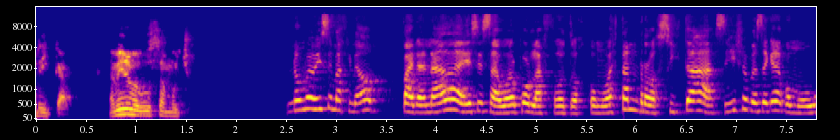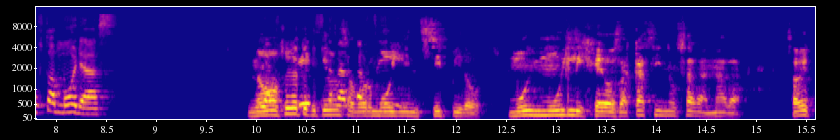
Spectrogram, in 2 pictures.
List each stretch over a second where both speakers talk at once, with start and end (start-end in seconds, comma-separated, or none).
10.0-11.4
